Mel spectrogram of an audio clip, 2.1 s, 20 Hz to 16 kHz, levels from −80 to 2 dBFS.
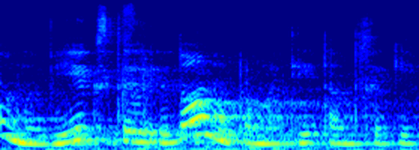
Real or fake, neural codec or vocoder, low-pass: real; none; 14.4 kHz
